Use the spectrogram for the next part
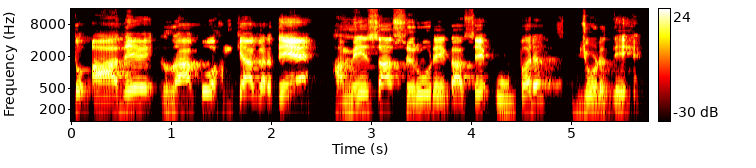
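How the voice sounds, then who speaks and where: A man's voice: sits high, slow pace. A man teaching a grammar lesson, patient and repetitive, asking himself questions and answering them. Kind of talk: grammar lesson explaining at a board.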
